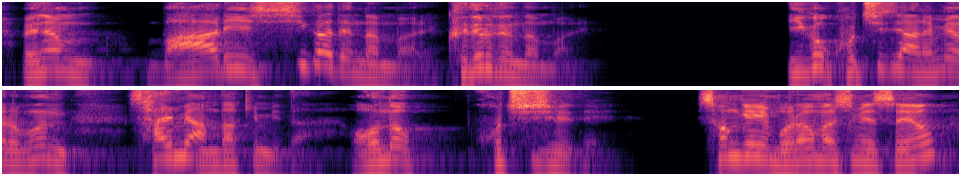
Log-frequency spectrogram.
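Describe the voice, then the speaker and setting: Fast-talking, high-voiced male pastor. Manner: emphatic, repeats key phrases. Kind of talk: sermon.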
